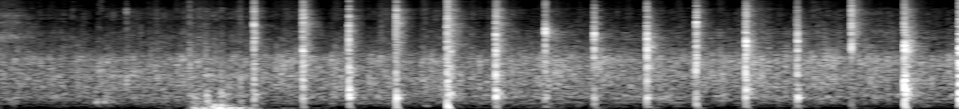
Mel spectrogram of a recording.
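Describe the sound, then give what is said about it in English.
Steady, evenly spaced hand claps, roughly fifteen sharp claps over a few seconds, fairly loud, like a small round of applause with no voices. “Everyone, round of applause.”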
